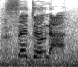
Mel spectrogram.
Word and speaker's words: Sedona: Sedona. Sedona. Yeah, Sedona. I'm not sure Give why. give me some donuts. That's how I remember donuts. I don't know. Sedona.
